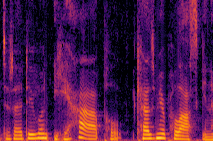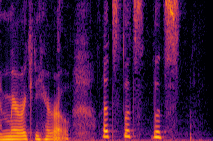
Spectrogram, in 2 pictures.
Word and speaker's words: Kazimierz: Yeah, the Kazimierz Pulaski, actually in Polish pronunciation is Kazimierz.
